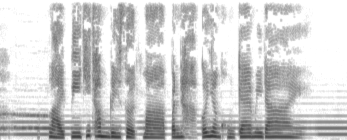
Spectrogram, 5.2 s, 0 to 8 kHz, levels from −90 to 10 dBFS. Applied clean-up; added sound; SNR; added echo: neural mask model RNNoise.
